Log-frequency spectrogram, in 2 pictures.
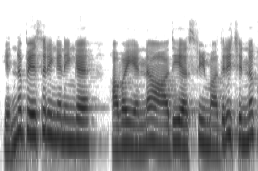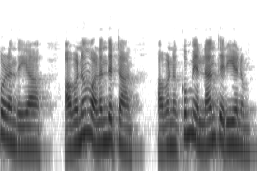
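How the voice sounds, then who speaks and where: A woman voicing a gentle but firm young mother in a read-aloud novel, earnest and persuasive, on a slightly dull recording. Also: fairly high pitch, fairly quick, close to an everyday voice. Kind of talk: storybook character reading.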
